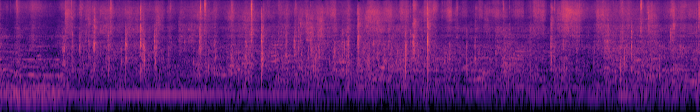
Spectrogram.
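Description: Children's footsteps on a hard store floor, heard as light, irregular taps, over a steady low hum that stops about six seconds in.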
